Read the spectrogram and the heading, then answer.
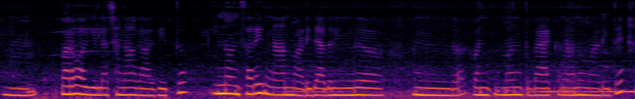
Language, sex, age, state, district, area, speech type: Kannada, female, 18-30, Karnataka, Koppal, urban, spontaneous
